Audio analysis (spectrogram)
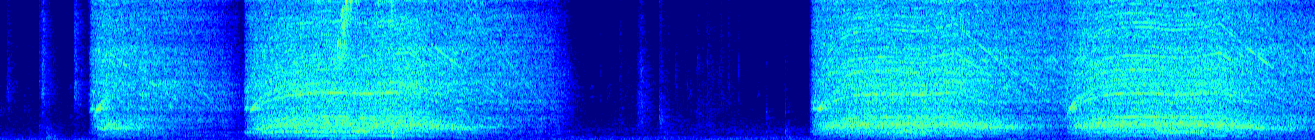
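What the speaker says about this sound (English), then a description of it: "I'm going to come back with a little bit bigger drill bit and drill out the top of the hole" Power drill with a slightly larger bit widening the tops of screw holes in wood to countersink them, two long whirring runs, the second pair with a brief pause, close and loud, no talk.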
